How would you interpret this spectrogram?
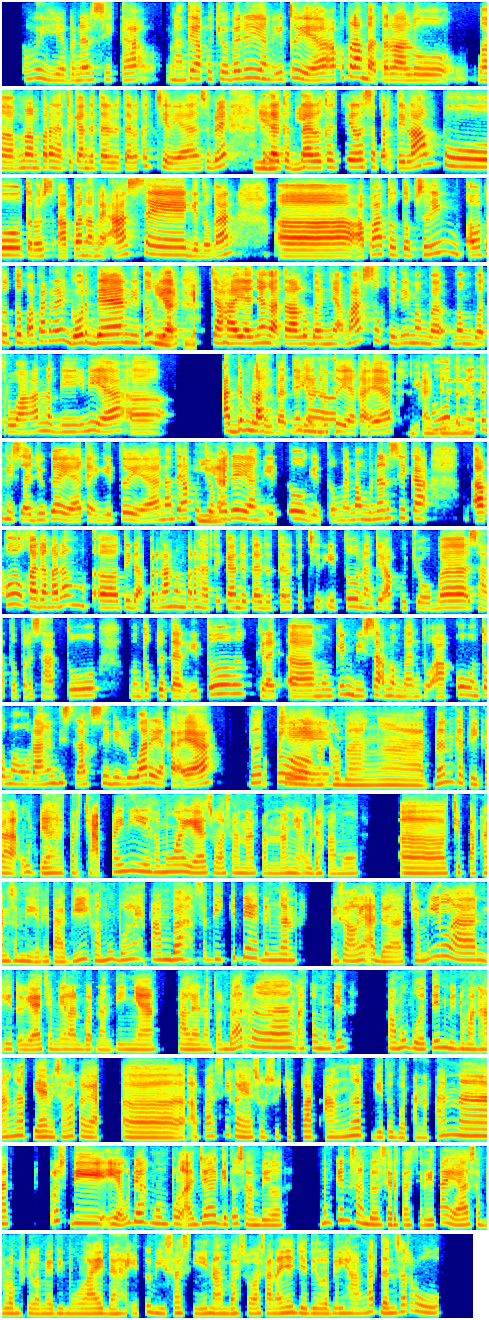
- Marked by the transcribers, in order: none
- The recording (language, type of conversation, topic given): Indonesian, advice, Bagaimana caranya menciptakan suasana santai di rumah agar nyaman untuk menonton film dan bersantai?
